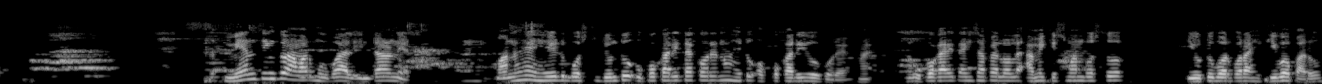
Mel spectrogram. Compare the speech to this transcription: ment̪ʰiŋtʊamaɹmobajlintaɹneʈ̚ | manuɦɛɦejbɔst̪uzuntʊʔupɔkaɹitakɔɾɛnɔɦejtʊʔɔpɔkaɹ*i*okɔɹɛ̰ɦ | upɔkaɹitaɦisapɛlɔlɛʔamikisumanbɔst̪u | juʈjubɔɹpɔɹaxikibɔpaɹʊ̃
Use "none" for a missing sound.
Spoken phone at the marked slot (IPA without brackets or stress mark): i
